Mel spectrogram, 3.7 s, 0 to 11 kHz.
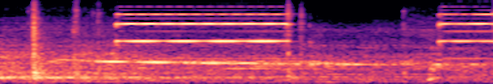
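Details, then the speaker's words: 1994 Nissan Sil80 being restored, first start attempt after long layoff: fuel pump priming with new filter, steady high hum running about a second, stopping, restarting, pressurizing lines to 4 bar while checking for leaks; normal fuel pump priming. "Hear the fuel pump going. Sounds good. Just going to pressurize those up to full 4 bar."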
